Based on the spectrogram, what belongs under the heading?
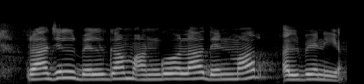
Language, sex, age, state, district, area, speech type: Telugu, female, 18-30, Andhra Pradesh, Sri Balaji, rural, spontaneous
